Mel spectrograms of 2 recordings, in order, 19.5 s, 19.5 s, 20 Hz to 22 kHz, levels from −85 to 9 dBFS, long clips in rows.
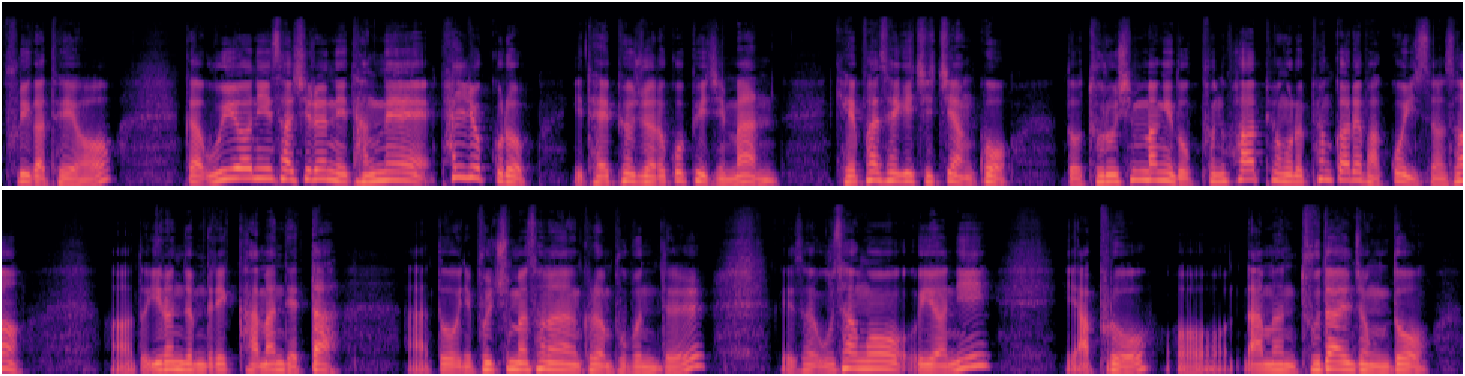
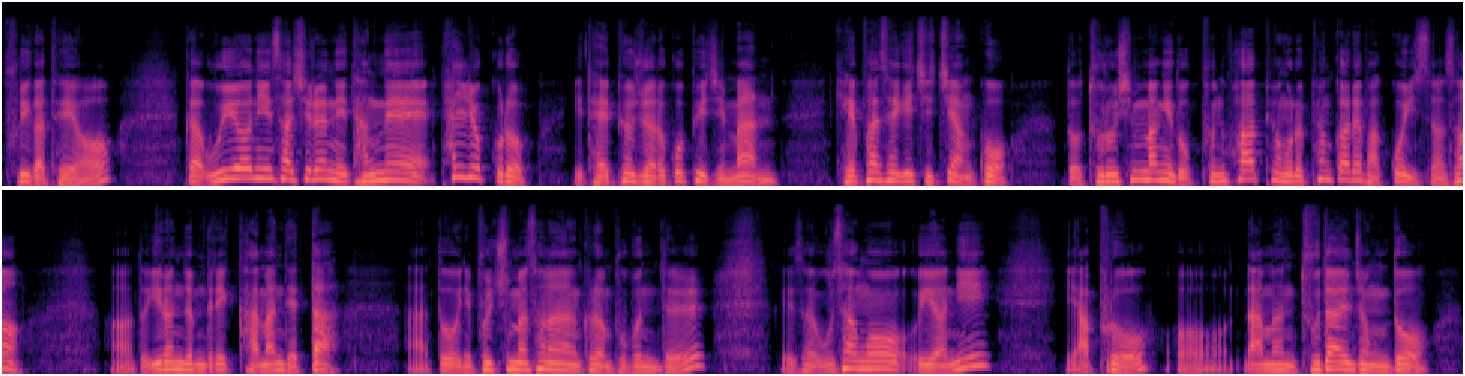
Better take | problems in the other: neither | none

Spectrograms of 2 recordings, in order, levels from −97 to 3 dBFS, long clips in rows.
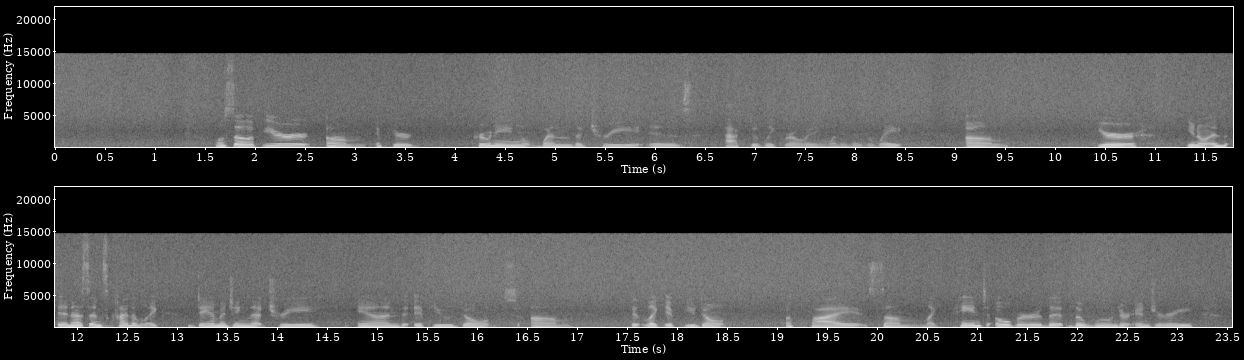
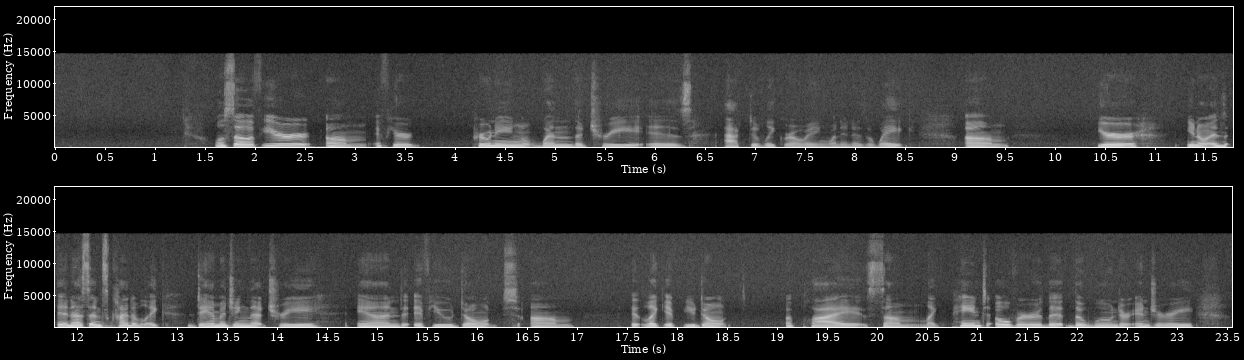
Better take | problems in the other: second | hiss; loud; throughout; 8 dB below the speech; faint in the second

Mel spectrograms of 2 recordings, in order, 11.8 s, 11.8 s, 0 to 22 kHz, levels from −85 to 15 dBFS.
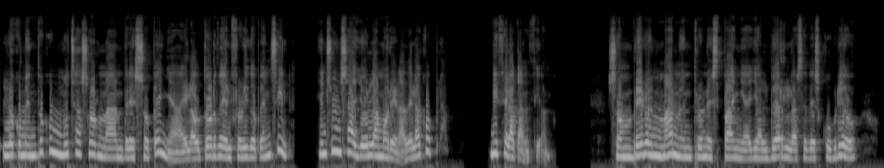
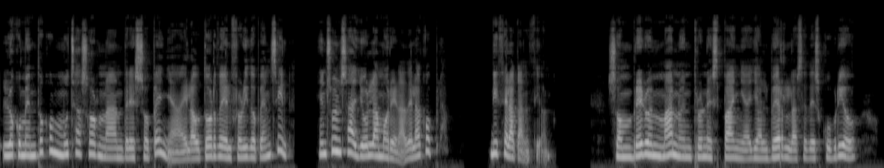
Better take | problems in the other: second | distortion; slight; 10 dB below the speech

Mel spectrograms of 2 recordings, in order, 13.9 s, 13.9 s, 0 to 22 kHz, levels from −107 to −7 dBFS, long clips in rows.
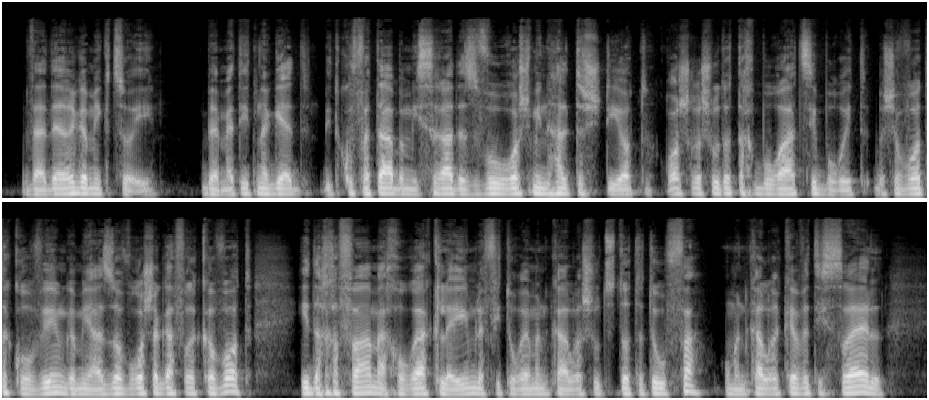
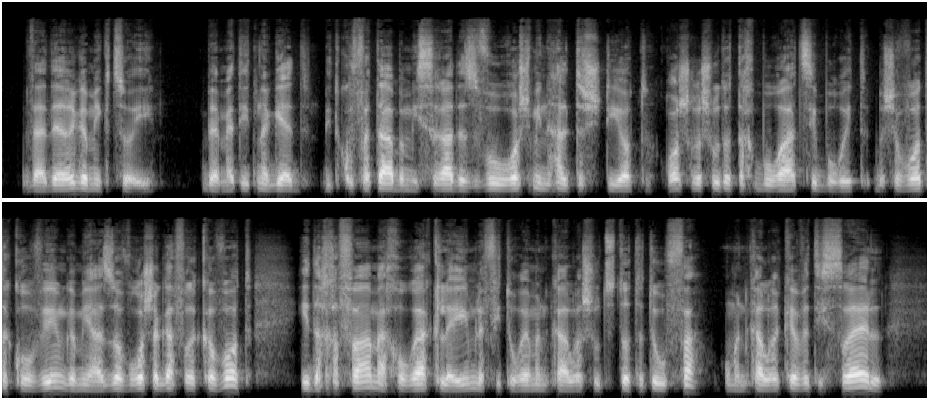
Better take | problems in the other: first | thin; very; fading below 350 Hz

